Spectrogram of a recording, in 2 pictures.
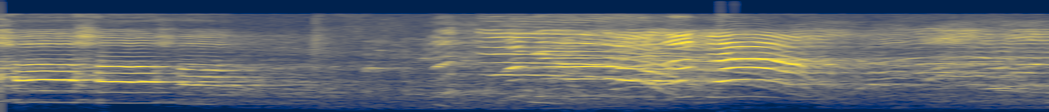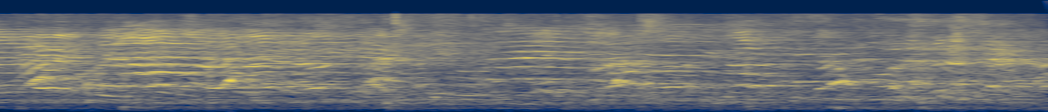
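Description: Children singing a held note that ends about a second in, then many children's voices chattering and calling out at once in a large hall.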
